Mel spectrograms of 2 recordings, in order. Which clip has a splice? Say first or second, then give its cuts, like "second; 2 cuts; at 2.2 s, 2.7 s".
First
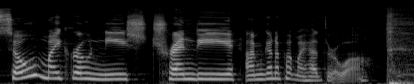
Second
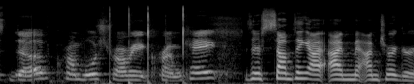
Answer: first; 1 cut; at 2.4 s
